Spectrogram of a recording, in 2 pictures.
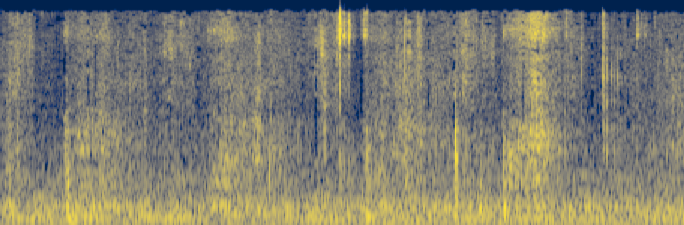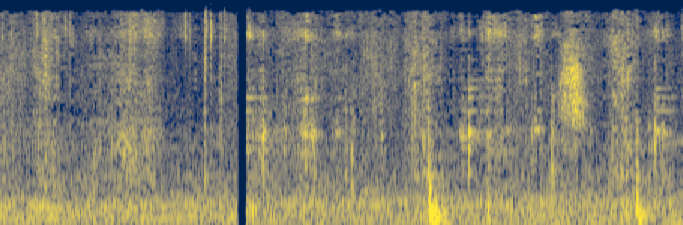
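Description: Hands kneading soft sweet-potato dough in a stainless steel bowl: faint, irregular squishing and patting.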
